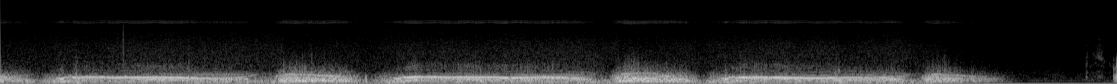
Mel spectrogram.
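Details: Three breath cycles in a clinical lung examination demonstration, each with continuous musical, whistling tones through much of the breath, about 18 breaths a minute: wheezes.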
